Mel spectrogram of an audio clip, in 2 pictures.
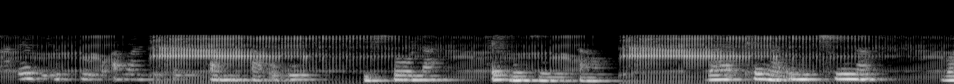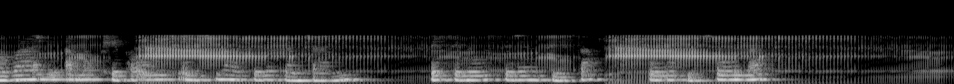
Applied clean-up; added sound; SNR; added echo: none; Burping, eructation; 9 dB; reverberation time 0.5 s.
